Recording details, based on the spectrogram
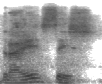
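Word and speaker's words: dreißig: 30 को हम बोलते हैं द्राय सिश, ठीक है। अगर मैं इसकी एग्जैक्ट प्रोनाउंसिएशन बोलूं तो ठीक है, 30 को हम लोग द्राय बोलते हैं।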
